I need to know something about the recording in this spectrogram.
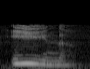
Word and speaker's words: ihn: Ihn. Okay, ihn, ihn. So it's just a long I and then an N.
